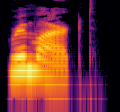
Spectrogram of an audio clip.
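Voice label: "remarked", British English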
